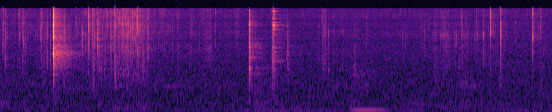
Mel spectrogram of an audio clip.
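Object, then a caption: Bar of soap cut with a metal blade. A metal utility-knife blade scores and carves a grid into a palm-sized, solid pink-and-white striped bar of soap held in one hand, and cubes crumble off. The sound is a series of sharp, bright crunching scrapes: one loud crack near the start, a scratchy crumbling passage, then scattered clicks, with a soft low thud in the middle.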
